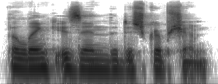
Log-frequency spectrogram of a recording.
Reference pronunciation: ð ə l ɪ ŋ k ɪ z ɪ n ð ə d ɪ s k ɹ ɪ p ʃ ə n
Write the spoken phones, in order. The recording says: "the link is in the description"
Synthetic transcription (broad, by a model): ð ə l ɪ ŋ k ɪ z ɪ n ð ə d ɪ s k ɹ ɪ p ʃ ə n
